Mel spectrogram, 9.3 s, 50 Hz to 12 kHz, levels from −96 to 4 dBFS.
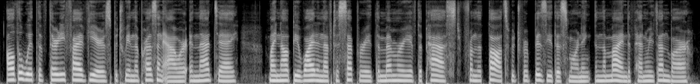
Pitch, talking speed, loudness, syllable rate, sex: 195 Hz, 255 wpm, -17 LUFS, 6.4 syllables/s, female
